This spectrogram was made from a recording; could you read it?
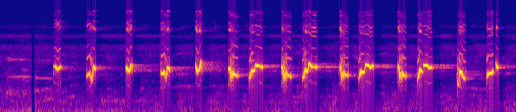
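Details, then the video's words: Sooty-headed bulbul giving an extended chatty song used to encourage silent birds to sing: evenly spaced sharp chirps over a sustained thin whistle, about two notes per second and growing steadier as it goes. "Suara Burung Trucukan Gacor Ropel Panjang Perangsang trucukan bisu biar aktif bunyi"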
